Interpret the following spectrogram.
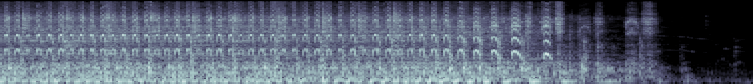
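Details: Vespa engine at idle: fast, even chirping ticks about four a second over the idle; air leak at a loose carburetor mount.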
